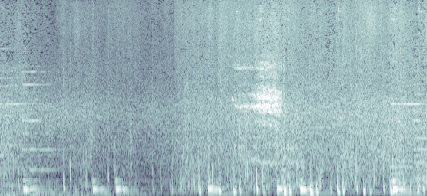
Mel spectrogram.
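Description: A horse in a video game neighs and its hooves clop on the ground, with low snorts and hoof beats spread across the stretch, wind noise in the background and a brief whinny near the middle.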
